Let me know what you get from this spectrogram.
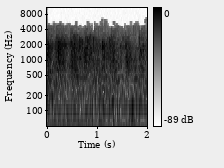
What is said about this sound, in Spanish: Sí, sí, señor. Un aplauso para Guilé. Estará Guilé. Se aplauden a cualquiera.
